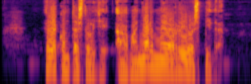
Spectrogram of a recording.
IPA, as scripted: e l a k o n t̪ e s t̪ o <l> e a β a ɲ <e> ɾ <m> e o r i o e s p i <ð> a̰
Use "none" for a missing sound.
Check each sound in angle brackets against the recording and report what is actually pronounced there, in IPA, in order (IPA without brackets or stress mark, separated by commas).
ʎ, a, m, ð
